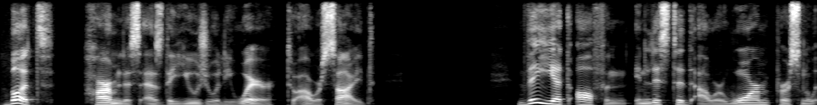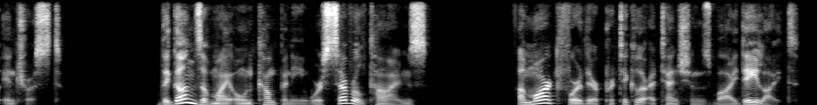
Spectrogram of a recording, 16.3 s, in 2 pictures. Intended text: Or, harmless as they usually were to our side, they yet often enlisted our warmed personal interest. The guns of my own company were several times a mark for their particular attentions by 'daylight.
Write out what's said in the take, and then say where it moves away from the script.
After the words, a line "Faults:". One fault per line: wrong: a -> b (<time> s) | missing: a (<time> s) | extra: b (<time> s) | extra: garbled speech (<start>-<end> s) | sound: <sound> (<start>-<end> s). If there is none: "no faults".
But, harmless as they usually were to our side, they yet often enlisted our warm personal interest. The guns of my own company were several times a mark for their particular attentions by 'daylight.
Faults:
wrong: Or -> But (0.0 s)
wrong: warmed -> warm (7.2 s)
